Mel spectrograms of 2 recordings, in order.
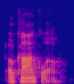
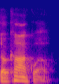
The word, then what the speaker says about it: Okonkwo: Okonkwo. – Okonkwo. – Yeah. I mean, I look, feel like you just said it two different times, two, two different ways. – No, no, no. It's Okonkwo.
